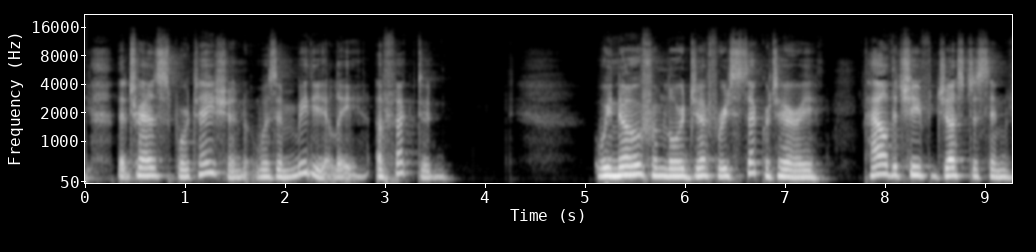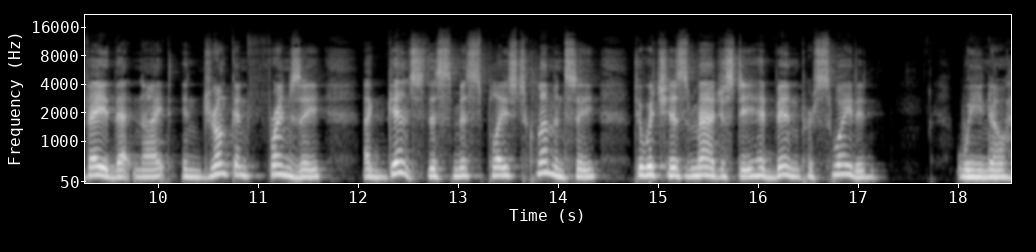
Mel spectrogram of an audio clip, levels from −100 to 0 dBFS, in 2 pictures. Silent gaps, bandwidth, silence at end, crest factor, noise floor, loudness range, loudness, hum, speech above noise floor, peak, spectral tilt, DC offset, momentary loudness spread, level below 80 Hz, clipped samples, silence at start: none; 12 kHz; 0 s; 16 dB; -83 dBFS; 6 LU; -19 LUFS; none; 64 dB; -4 dBFS; -6 dB/octave; under 0.1%; 10 LU; -62 dBFS; under 0.1%; 0 s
